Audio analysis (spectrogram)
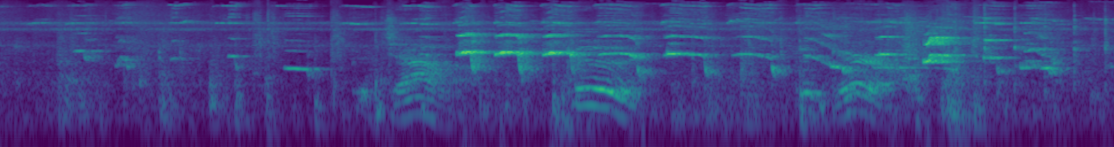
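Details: A litter of eight-week-old Belgian Malinois puppies (Android Whiteline Czech x Mason's AnnieLou) during early bite work, yelping and whimpering in rapid overlapping cries, some high and rising, some arched, growing busier from the third second on.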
